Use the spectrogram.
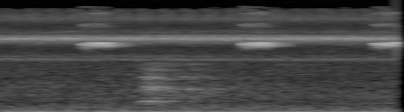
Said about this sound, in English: Now the cricket's chirping. It's closer.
